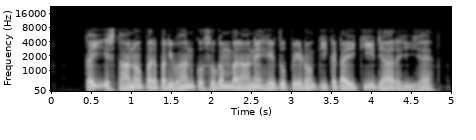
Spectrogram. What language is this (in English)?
Hindi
